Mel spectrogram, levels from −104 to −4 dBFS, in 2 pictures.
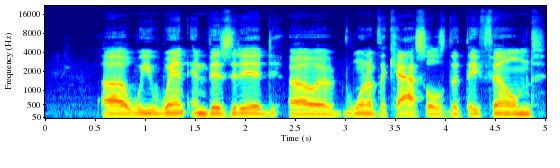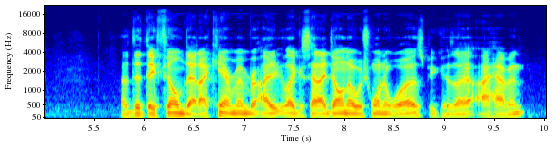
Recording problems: none

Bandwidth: 18.5 kHz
